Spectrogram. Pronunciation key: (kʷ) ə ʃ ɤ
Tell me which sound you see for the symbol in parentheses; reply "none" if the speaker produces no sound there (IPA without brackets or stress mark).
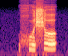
xʷ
